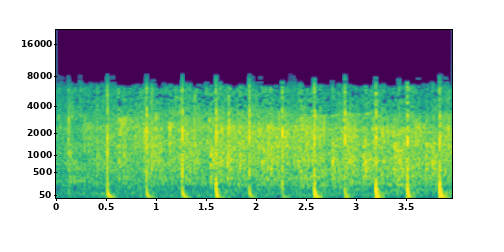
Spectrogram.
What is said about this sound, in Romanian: Aș vrea să vă rog pe toți cei care sunteți peste 70 de ani să vă ridicați în picioare. Toți cei care sunteți peste 70 de ani. Haideți să-i aplaudăm.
